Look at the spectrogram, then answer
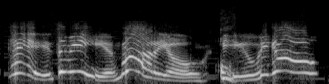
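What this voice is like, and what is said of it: Good Mario character voice. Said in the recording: “your best Mario impression ... that is good ... Do you know you have a good Mario?”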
